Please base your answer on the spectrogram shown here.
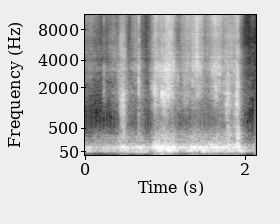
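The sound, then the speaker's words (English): Oracle cards shuffle and one is drawn from a deck, giving a few soft papery swishes and flicks that are fairly faint, with no voices. “And the third card, please.”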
